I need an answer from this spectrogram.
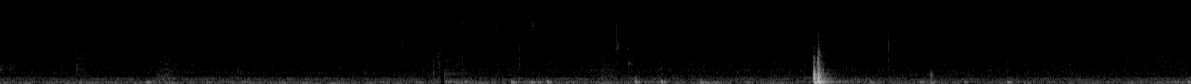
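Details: Quiet indoor room tone with low rumble, faint taps and a single sharp knock near the end.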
